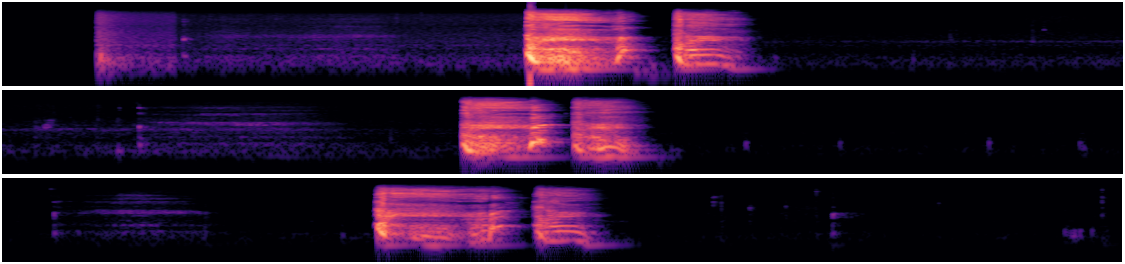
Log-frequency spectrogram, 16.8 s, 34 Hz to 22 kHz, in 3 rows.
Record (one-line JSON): {"three_cough_length": "16.8 s", "three_cough_amplitude": 32767, "three_cough_signal_mean_std_ratio": 0.22, "survey_phase": "beta (2021-08-13 to 2022-03-07)", "age": "45-64", "gender": "Female", "wearing_mask": "No", "symptom_cough_any": true, "symptom_new_continuous_cough": true, "symptom_runny_or_blocked_nose": true, "symptom_fatigue": true, "symptom_headache": true, "symptom_onset": "9 days", "smoker_status": "Never smoked", "respiratory_condition_asthma": false, "respiratory_condition_other": false, "recruitment_source": "Test and Trace", "submission_delay": "2 days", "covid_test_result": "Positive", "covid_test_method": "RT-qPCR", "covid_ct_value": 17.7, "covid_ct_gene": "ORF1ab gene", "covid_ct_mean": 18.2, "covid_viral_load": "1100000 copies/ml", "covid_viral_load_category": "High viral load (>1M copies/ml)"}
